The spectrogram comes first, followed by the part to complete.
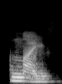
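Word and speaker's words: knife: প্রথম শব্দটি হল কে এন আই এফই। এখানে কে সাইলেন্ট সঠিক উচ্চারণ নাইস।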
